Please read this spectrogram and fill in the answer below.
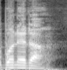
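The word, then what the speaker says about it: ب: বা উচ্চারণ হবে দুই ঠোটের ভেজা অংশ থেকে।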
